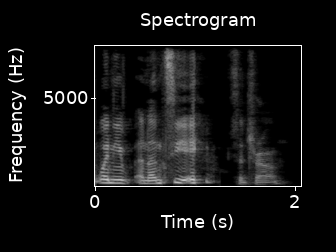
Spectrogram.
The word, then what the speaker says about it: Citroën: Is that how you say the car? – What? – Sure. – Citroën. – Okay. Citroën. – You don't have to pronounce every letter.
